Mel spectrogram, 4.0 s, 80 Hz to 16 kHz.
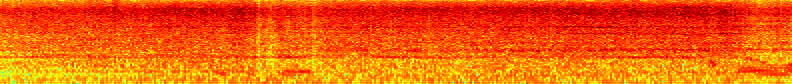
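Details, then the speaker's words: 1999 Chevrolet Tahoe after repair for a P1345 OBD-II code: loud, smooth, even idle with steady fan rush and no whining or irregular beat; normal idle. "and you'd never know this thing had a problem. I mean, it's running just as smooth as"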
